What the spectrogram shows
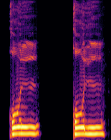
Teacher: Huruf qaf ni angkat pangkal lidah Angkat pangkal lidah untuk kita dapatkan sifat tebalnya.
